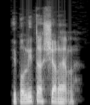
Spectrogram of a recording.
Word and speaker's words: Hippolyte Charles: It is spelled Hippolyte Charles, but it is pronounced the French way Hippolyta Charel.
